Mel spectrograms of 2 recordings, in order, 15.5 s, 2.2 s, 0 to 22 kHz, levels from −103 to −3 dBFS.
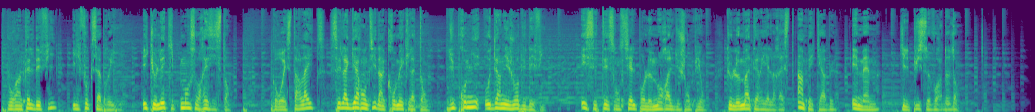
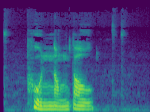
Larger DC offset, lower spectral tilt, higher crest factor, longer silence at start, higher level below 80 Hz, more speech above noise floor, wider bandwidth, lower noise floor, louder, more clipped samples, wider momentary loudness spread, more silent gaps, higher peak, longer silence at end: neither; second, -5 dB/octave vs -7.5 dB/octave; about the same, 16 dB vs 20 dB; second, 0 s vs 0.4 s; first, -36 dBFS vs -54 dBFS; about the same, 36 dB vs 34 dB; first, 16.5 kHz vs 9.6 kHz; about the same, -52 dBFS vs -52 dBFS; first, -17 LUFS vs -20 LUFS; neither; about the same, 13 LU vs 12 LU; neither; about the same, 0 dBFS vs -2 dBFS; about the same, 0.9 s vs 0.85 s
